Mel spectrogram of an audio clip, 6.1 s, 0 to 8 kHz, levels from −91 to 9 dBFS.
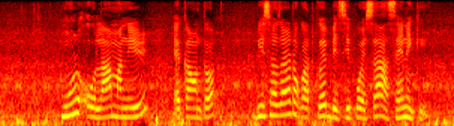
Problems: constant background noise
